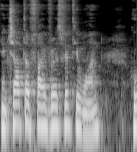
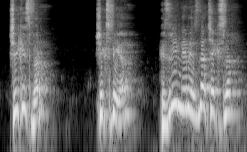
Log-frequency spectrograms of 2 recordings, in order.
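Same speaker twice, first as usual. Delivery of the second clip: pitched-up, proclaiming head of state voice; 8 semitones higher than usual. Act out what Gaddafi said about Shakespeare's real name, in a Gaddafi impression. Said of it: "You should see Al Qazafi when he said".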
